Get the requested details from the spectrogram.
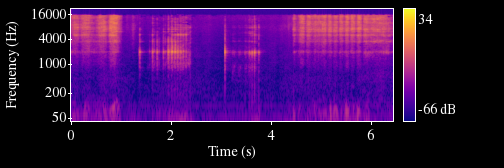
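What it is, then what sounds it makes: Ribbed metal bottle being brushed. A wooden-handled bristle brush is rubbed along the ribbed grooves of a large, hollow, silver ribbed metal swing-top bottle held sideways in gloved hands. Bright, raspy scratching opens and closes the clip, and between these passes a series of short metallic clinks and scrapes rings briefly around 2 kHz.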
